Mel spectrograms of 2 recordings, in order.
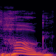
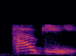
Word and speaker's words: Hauge: Hogue, correct? Hauge. Hauge. Oh my gosh. Name, Ed. Yes. Why can't I get that right? It's German.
